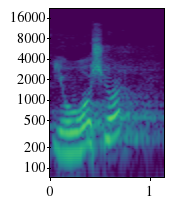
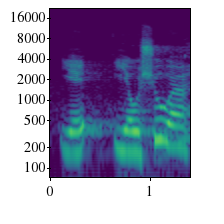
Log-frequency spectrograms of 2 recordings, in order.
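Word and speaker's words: יהושע: La única diferencia es que Jesús no contiene la letra de Hei, pero Josué sí, y la pronunciación, aunque no me sale muy bien, es Yehoshua y Yeshua.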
